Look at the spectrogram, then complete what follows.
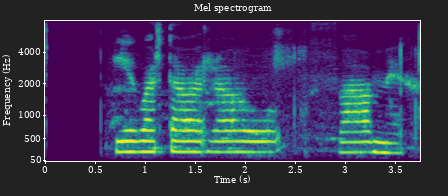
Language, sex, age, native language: Icelandic, female, 8, Icelandic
